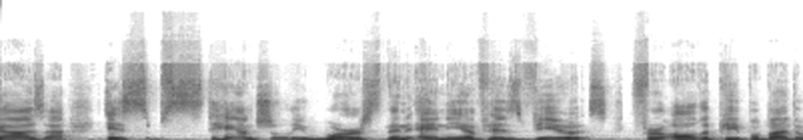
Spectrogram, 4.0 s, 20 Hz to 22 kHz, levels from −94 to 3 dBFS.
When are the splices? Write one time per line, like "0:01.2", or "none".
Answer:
0:03.1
